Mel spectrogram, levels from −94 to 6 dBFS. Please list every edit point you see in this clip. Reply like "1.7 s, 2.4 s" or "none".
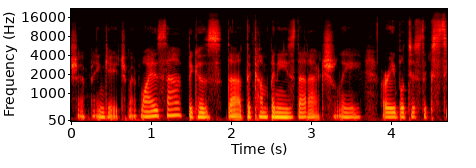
1.8 s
